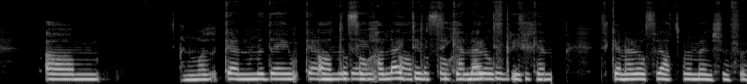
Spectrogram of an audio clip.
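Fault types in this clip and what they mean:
Doubled audio track: from 2.93 to 5.51 s, a dry, somewhat quieter copy of the speech runs roughly 0.7 s behind, likely captured again by a slower path.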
